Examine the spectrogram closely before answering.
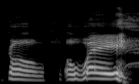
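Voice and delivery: loud, long-drawn exasperation; hammed-up begging, slow and loud; exasperated plea. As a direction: stretch each word out, fed up. Acted plea to an annoying character.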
